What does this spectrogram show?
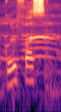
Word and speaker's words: Gullfoss: Also, I am not pronouncing the double L correctly. It is actually pronounced Good. I know so much about this word because it is also a brand of Icelandic beer.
